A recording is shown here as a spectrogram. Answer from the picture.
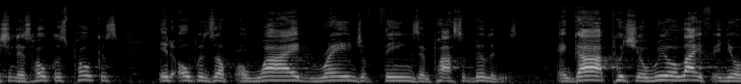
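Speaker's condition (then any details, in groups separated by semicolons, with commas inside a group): No condition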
